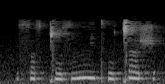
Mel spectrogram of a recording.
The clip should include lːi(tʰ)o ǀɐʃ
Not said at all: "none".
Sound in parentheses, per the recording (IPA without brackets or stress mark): tʰ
